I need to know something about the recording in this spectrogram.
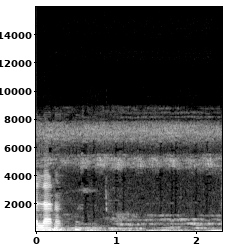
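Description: The end of a spoken word in the first moment, then a faint steady background of a thin high-pitched whine over a low hum, the room noise of a home voice recording.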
